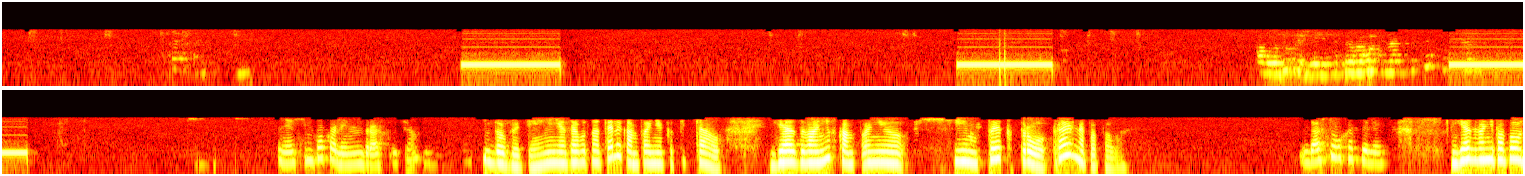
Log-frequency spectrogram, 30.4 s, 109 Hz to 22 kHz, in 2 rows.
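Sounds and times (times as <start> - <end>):
ringback tone on a telephone line: 4.6 - 5.6, 9.6 - 10.6, 14.5 - 15.5
speech: 12.6 - 14.7, 18.0 - 26.5, 28.2 - 30.4.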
